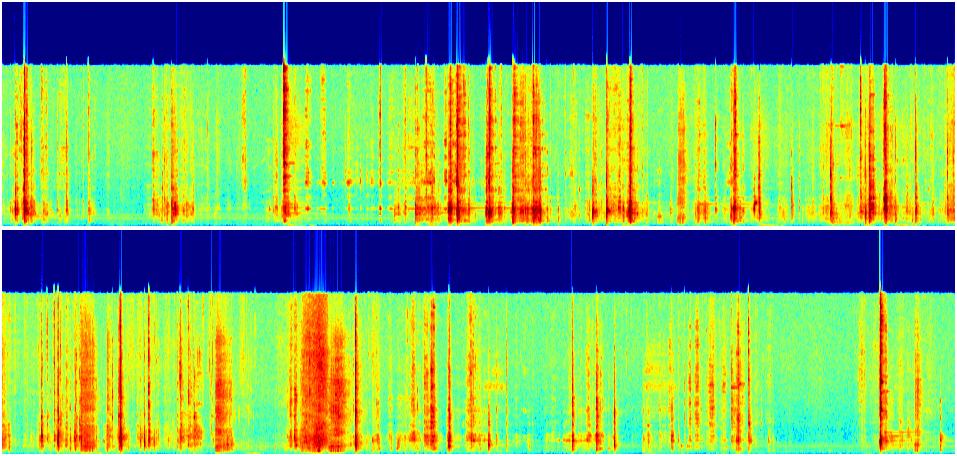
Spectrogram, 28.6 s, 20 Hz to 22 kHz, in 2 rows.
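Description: Hands handling the parts of a Sony TFM-7350W portable radio during reassembly: irregular clicks, knocks and short scrapes of plastic and metal parts.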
